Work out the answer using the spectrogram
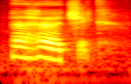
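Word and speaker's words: Pecherczyk: Devils Book 2 by, let's get her name right. It's got the pronunciation in the back, that's why I'm looking in the back. Lana Peherchik.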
